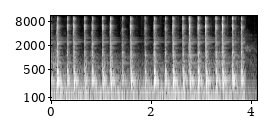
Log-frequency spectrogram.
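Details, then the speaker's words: 2004 Toyota Highlander, driver-side sway bar link: sharp metallic clacks when the link is moved, from free play at its top and bottom bolts. The link needs replacing. "basically there is a bolt at the top and the bottom on the sway bar links and both have slight free play on both sides of the suede links and that's where the loudest clanking noise is coming from so they're going to have to be replaced"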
